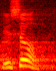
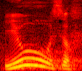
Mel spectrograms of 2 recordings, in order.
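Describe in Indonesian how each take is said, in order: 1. Vokal pertama pendek dan tidak dipanjangkan. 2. Vokal pertama dipanjangkan, panjang, dan ditekankan. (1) "Kalau kita orang Melayu kita cakap Yusuf Yusuf Yusuf, kita tak ikut dia punya mat tu" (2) "dia akan tekankan suara you tu kerana ada mat dipanjangkan"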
